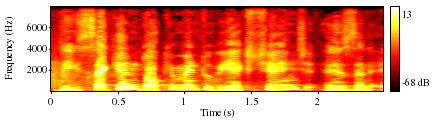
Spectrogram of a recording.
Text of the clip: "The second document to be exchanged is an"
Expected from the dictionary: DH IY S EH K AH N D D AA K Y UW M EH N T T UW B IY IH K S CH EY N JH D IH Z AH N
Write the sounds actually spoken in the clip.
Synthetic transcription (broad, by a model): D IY S EH K AH N D D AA K Y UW M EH N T T UW B IY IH K S CH EY N JH IH Z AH N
